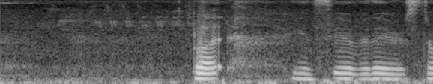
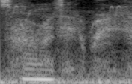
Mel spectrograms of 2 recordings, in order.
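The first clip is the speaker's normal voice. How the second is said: whispering; 6 dB quieter, much faster than usual. Real, not acted. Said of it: "it's hot".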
